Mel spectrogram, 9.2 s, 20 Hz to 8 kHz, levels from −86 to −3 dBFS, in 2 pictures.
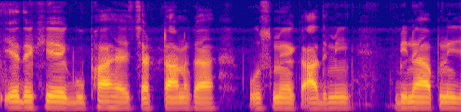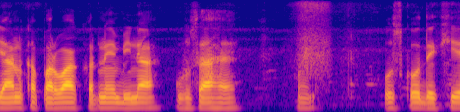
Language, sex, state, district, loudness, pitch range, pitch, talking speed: Hindi, male, Chhattisgarh, Sarguja, -19 LUFS, 100-105 Hz, 100 Hz, 145 wpm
